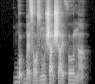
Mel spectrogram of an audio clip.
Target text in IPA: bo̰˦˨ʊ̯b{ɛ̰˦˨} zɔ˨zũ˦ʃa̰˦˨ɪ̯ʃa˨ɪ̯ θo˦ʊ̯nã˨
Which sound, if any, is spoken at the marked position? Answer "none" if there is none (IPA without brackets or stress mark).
ɛ̰˦˨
